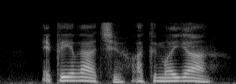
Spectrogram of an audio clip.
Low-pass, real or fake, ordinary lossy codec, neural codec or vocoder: 7.2 kHz; fake; none; codec, 16 kHz, 0.5 kbps, FunCodec, trained on LibriTTS, 25 frames a second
